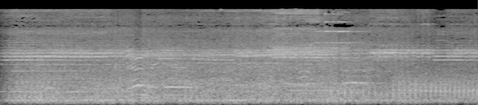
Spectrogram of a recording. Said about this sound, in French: L'Inde charme ou terrifie les voyageurs avec sa circulation saturée, ses concerts de klaxons et ses trains bondés.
